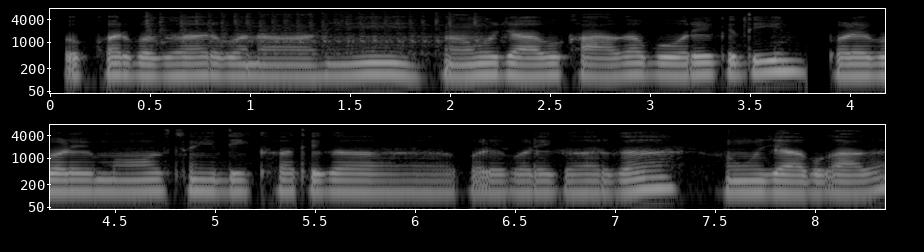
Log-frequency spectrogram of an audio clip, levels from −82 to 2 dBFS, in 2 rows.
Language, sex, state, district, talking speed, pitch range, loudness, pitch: Chhattisgarhi, male, Chhattisgarh, Bilaspur, 195 wpm, 125-135 Hz, -40 LUFS, 130 Hz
